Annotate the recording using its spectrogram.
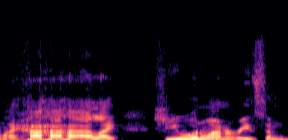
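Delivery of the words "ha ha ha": loud, high mock "ha ha ha"; imitated laughter. Imitating the girl next to Yamada, mock laughing loudly. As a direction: imitate someone bursting out laughing. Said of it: "starts laughing".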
